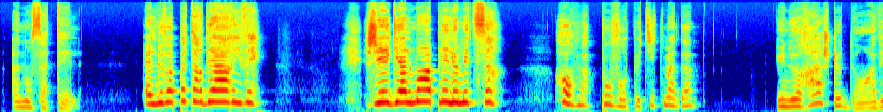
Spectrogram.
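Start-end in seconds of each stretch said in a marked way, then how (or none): 1.4-7.0 high, loud, panicked chambermaid; a servant trying to hide her alarm; breathless lady's maid reporting to her mistress; flustered maid. A narrator's reading. Maid voiced in story.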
